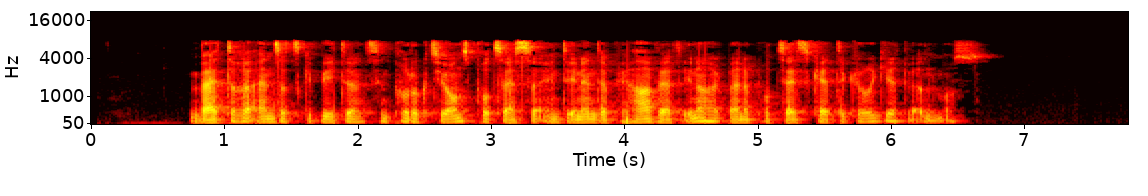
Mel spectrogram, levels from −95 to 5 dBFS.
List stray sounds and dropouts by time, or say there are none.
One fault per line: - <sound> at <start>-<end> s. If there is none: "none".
none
